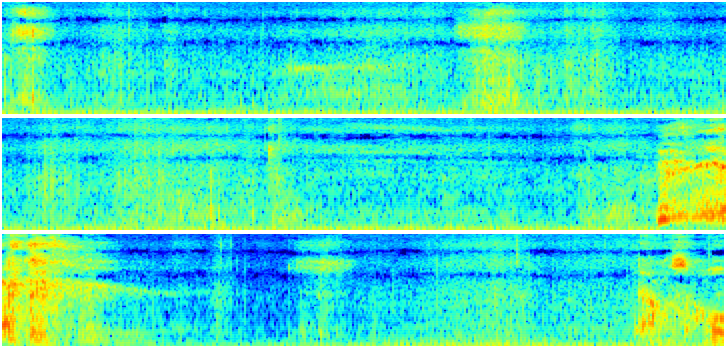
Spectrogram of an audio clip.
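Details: Person congested, deliberately inducing a sneeze: sniffing and faint breaths in a small room, then a sudden loud sneeze, with another sharp burst at the end.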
